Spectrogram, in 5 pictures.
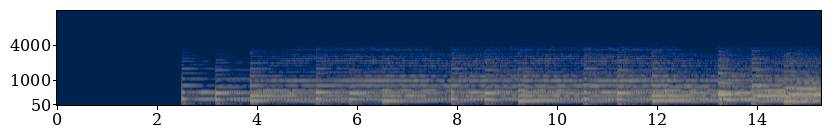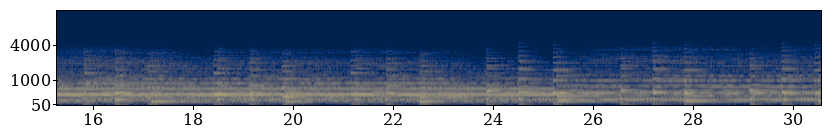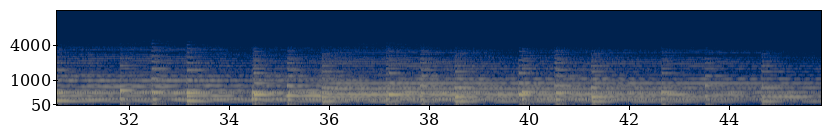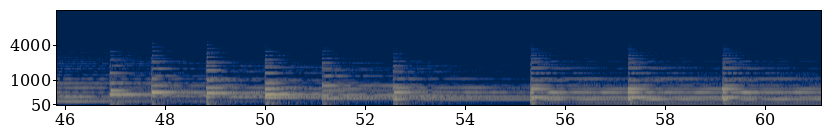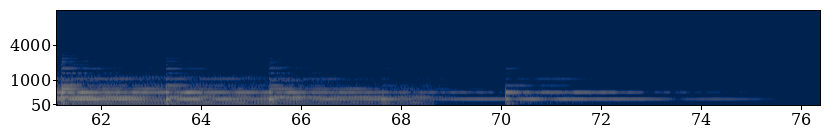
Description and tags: Hope ( Music sad melody )
sad, sadness, hope, melancholy, piano, melody, tragic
